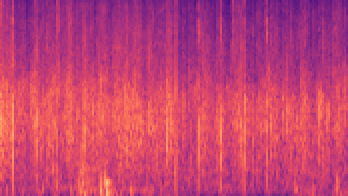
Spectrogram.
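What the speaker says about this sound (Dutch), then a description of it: "Jongens, applaus voor Janne Wietske." Audience at an informal Dutch event clapping for a performer, a lively round of mixed claps, fairly close and continuous for a few seconds without talk.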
